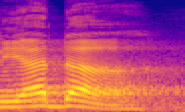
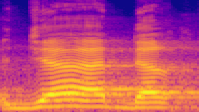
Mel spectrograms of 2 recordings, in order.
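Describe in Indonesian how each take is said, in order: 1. Kata itu dimulai dengan bunyi y. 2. Kata itu dimulai dengan bunyi j. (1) "bukan yadal" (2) "jadal bukan yadal"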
